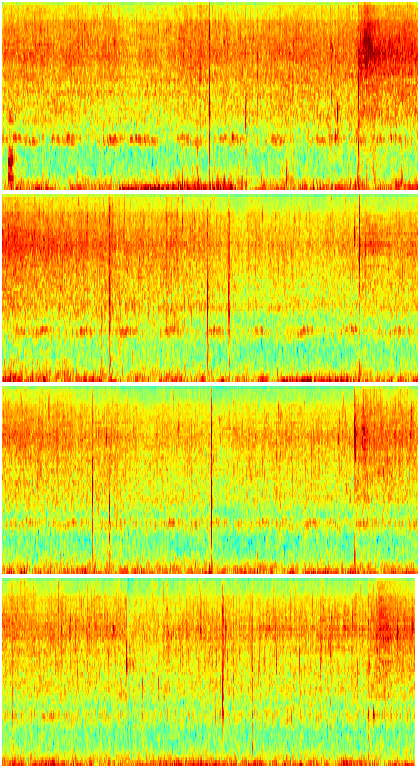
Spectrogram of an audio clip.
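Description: Vegetables and egg sizzling in hot oil in an aluminium wok over a wood fire: a steady hiss, with sharp pops every second or two.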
